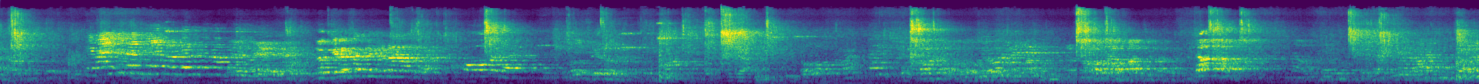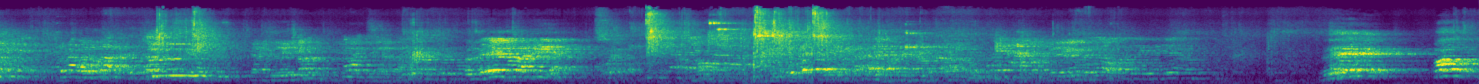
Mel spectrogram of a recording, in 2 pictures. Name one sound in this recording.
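Young people talk and call out over each other in a large echoing hall.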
